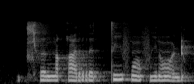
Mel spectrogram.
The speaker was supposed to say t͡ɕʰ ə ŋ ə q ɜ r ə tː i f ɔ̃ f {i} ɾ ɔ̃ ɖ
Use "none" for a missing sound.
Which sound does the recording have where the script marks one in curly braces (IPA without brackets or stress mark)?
i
